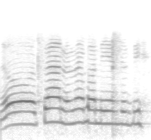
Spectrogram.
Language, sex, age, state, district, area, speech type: Manipuri, female, 60+, Manipur, Kangpokpi, urban, conversation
